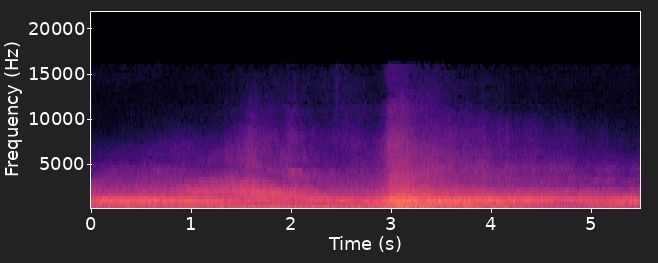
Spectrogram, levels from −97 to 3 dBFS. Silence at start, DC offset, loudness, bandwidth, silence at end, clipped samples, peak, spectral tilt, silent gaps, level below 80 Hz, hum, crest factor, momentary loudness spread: 0 s; under 0.1%; -30 LUFS; 16 kHz; 0 s; under 0.1%; -14 dBFS; -5.5 dB/octave; none; -50 dBFS; none; 16 dB; 8 LU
